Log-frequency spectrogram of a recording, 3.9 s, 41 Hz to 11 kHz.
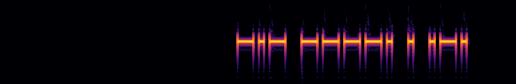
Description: Morse code, heard as a keyed tone, about 30 wpm, 700 Hz. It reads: K9ER
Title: USA Call Signs - 4 Characters - Repeated 3x - 30wpm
